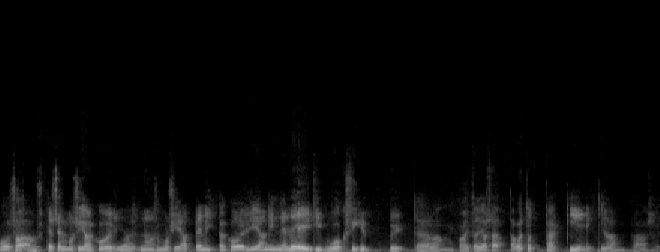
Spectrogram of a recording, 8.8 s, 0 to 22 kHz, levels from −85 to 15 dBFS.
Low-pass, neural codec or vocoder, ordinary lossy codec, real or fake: 19.8 kHz; codec, 44.1 kHz, 2.6 kbps, DAC; none; fake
